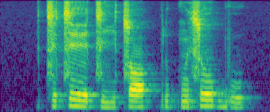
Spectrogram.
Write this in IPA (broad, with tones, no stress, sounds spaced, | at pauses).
t͡s ɪ˨˦ t͡s eː˦˨ t͡s iː˨ t͡s ɔ˦ | ɾ u˨ kʷ ĩ˨ s oː˦ b u˨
